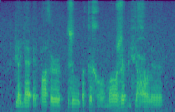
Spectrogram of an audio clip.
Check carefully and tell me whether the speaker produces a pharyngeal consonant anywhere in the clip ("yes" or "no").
yes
